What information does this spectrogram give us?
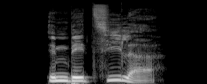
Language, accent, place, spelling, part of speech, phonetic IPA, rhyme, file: German, Germany, Berlin, imbeziler, adjective, [ɪmbeˈt͡siːlɐ], -iːlɐ, De-imbeziler.ogg
- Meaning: inflection of imbezil: 1. strong/mixed nominative masculine singular 2. strong genitive/dative feminine singular 3. strong genitive plural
